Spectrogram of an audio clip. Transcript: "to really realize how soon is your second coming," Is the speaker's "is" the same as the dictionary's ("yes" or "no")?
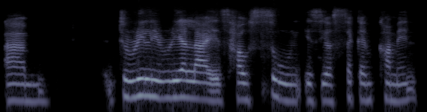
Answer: yes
